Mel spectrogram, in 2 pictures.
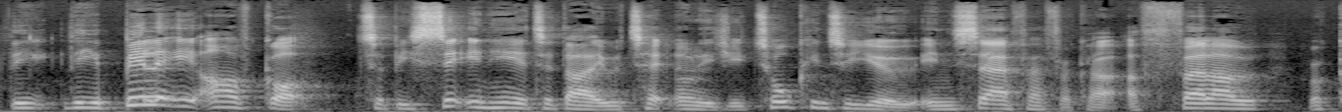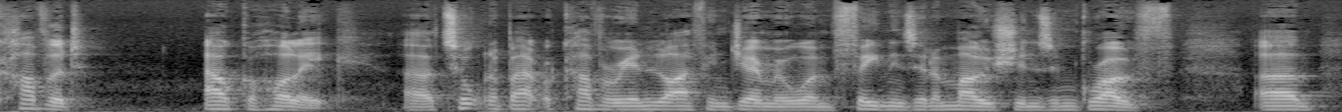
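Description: A man's voice: medium pitch, brisk, fairly bright tone. A man, hosting a podcast in a casual, informal conversational style and often repeating his phrases. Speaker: podcast host.

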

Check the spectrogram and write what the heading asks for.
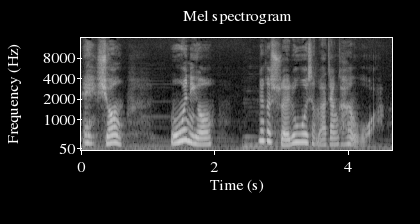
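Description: A woman's voice: fairly high pitch, big pitch swings, normal speed, soft background music. A woman voicing a curious, puzzled little rabbit in a storybook tale, asking eager questions.

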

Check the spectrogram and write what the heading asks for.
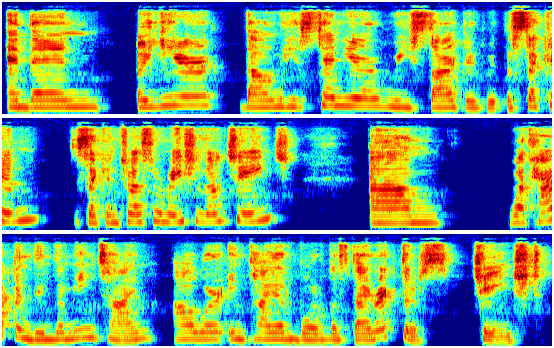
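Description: A woman, a guest in an interview, explaining her work in a measured way. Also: fairly high pitch, slightly rough. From Romania. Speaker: guest, customer support team manager. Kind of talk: interview answers.

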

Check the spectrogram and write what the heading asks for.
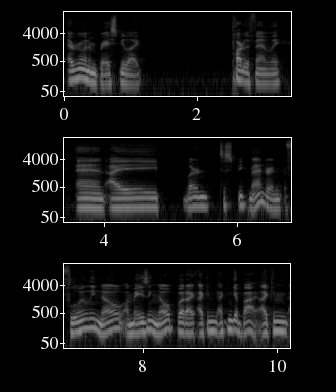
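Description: A man, a pastry chef, talking candidly in a casual podcast conversation, animated, cursing freely and often restarting his sentences. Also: fairly low pitch. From United States, raised partly in Venezuela.

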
